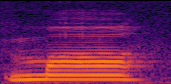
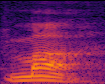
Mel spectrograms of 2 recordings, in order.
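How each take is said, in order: First: The pitch stays high and level. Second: The pitch falls sharply downward. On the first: "even high even tone" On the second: "a fourth tone which goes down"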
